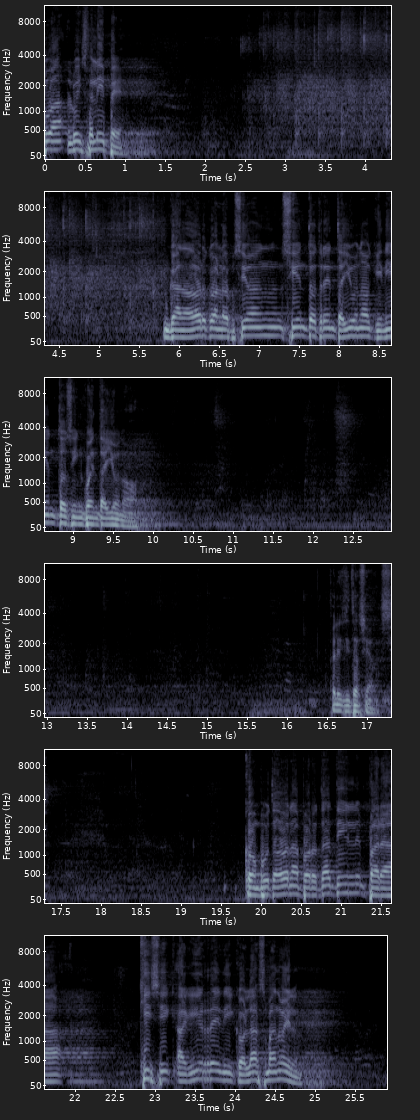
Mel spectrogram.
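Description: A man speaks into a microphone, heard through loudspeakers in an echoing hall.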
